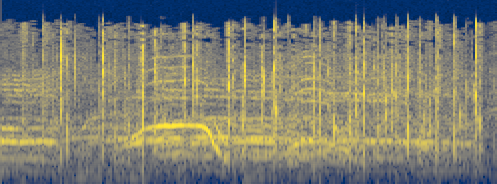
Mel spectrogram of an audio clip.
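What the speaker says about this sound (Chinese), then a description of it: "小鸭成功吊起，现场响起一片掌声" A crowd outdoors claps and murmurs while a giant inflatable rubber duck is hoisted by a crane, with scattered applause and rising voices under a sliding whistle-like tone.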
